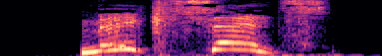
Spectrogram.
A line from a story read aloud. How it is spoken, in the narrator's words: I shouted, losing my temper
